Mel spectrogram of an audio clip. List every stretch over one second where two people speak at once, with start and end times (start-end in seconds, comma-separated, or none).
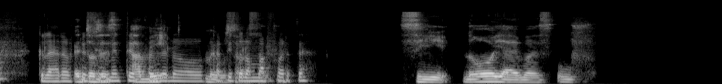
0.7-3.0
